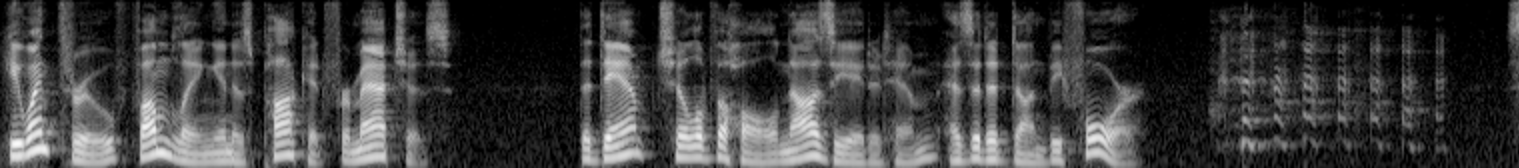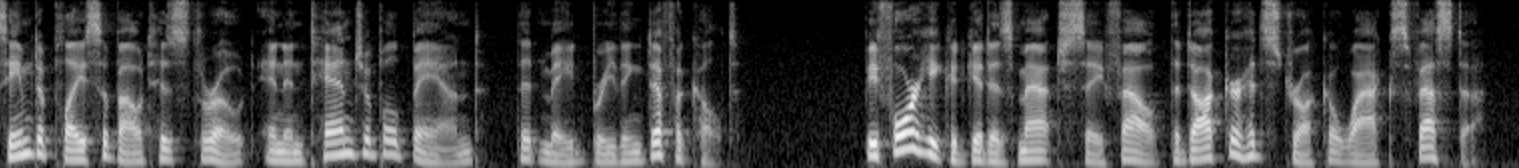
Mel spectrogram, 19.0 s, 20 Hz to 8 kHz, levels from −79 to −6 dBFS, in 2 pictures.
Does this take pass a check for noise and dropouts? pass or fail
fail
